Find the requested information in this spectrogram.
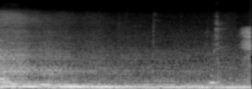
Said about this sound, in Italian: scusate, l'ho interrotto perché c'è qualcuno tipo mi è entrato in salotto con la moto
